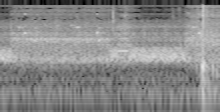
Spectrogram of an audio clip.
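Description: Small electric motors and plastic gearboxes of a Huina remote-control toy excavator whining steadily as its boom swings, with a sharp knock at the very end.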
